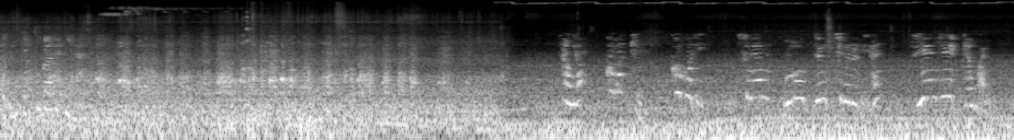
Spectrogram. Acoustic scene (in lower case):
bus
